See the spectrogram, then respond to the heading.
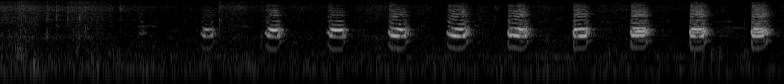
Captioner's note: turkey calls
